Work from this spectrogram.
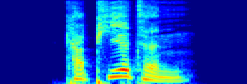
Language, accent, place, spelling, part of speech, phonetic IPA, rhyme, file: German, Germany, Berlin, kapierten, adjective / verb, [kaˈpiːɐ̯tn̩], -iːɐ̯tn̩, De-kapierten.ogg
- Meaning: inflection of kapieren: 1. first/third-person plural preterite 2. first/third-person plural subjunctive II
